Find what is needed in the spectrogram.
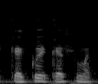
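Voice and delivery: laughing through the words, slow; chuckling, amused disbelief. Real, not acted. Laughs at the phobia.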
